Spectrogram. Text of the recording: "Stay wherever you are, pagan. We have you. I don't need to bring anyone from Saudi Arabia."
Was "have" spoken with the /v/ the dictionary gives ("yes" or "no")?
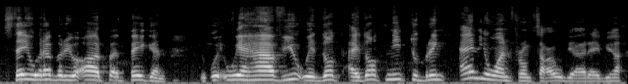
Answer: yes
